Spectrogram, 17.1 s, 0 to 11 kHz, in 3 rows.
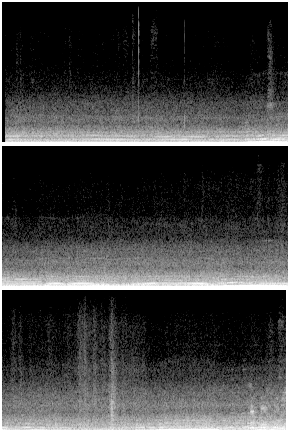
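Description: SOR NB12 city bus driving, heard from inside the passenger cabin: the Iveco Tector six-cylinder diesel and ZF automatic gearbox give a steady running tone that drifts up and down in pitch. A deep rumble swells three times, about five, ten and fifteen seconds in.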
